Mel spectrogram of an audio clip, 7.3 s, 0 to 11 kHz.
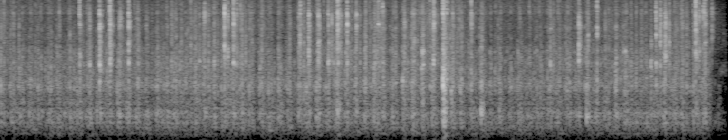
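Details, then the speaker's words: Crank knitting machine, compared favorably with the owner's Central 48 that popped at the handle; quick, even stream of light clicks with no pops or catches while cranking a hat; normal smooth cranking. "guys this it really is cranking like super smooth it's really doing way better than my um Central 48"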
